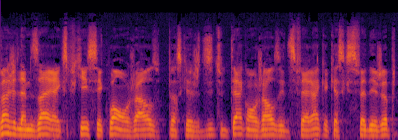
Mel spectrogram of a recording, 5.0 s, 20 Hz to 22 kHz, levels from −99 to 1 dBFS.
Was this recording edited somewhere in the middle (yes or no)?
no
